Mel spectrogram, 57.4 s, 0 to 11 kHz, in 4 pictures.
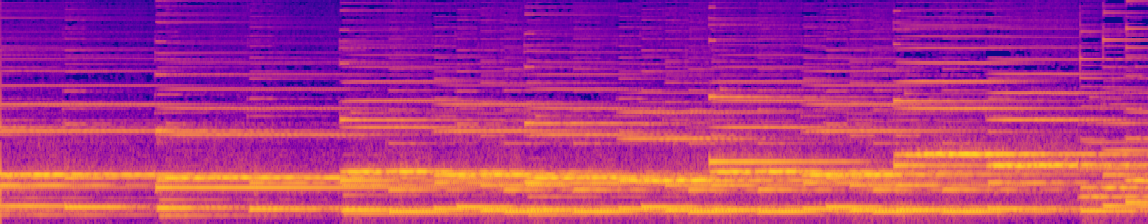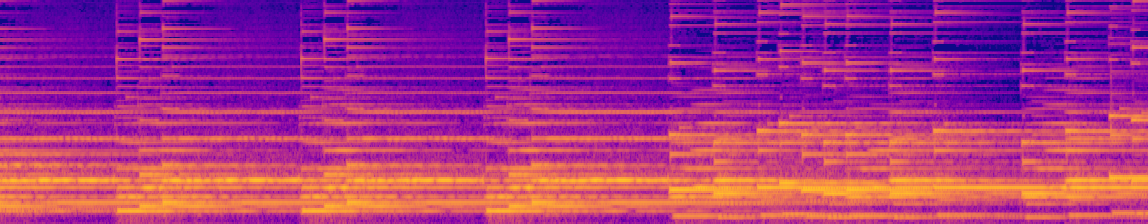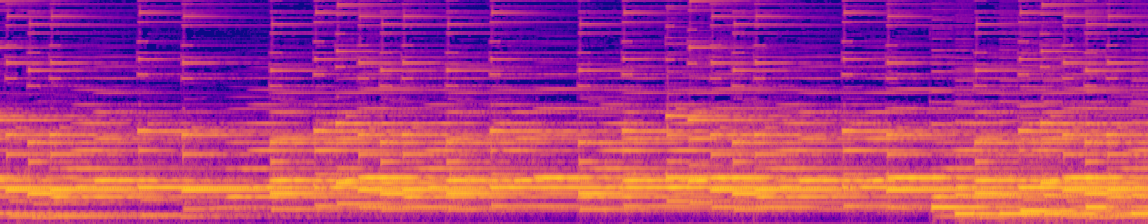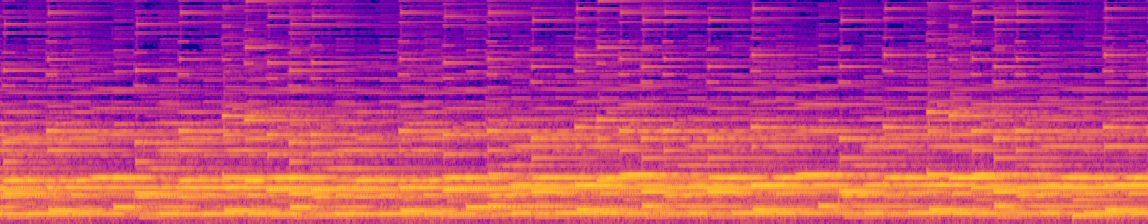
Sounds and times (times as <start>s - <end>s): Glockenspiel: 0.0s - 57.4s.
